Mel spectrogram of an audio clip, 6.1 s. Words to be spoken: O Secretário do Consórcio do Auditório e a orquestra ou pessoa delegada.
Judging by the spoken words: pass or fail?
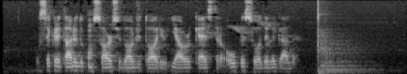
pass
